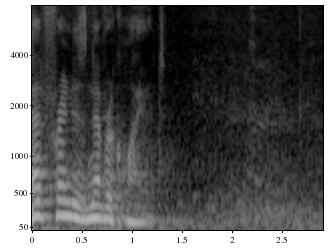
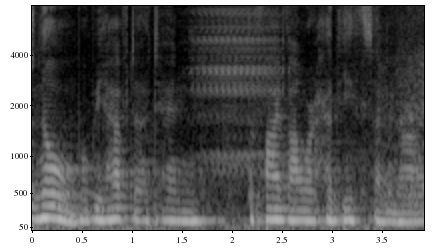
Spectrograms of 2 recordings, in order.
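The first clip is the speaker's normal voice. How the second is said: lower, softer studious voice; a lightly voiced bookish friend; quiet intellectual; 6 semitones lower, 5 dB quieter than usual. Quiet friend insisting on the seminar, lower and softer. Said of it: "the inquisitive friend says".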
